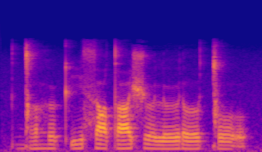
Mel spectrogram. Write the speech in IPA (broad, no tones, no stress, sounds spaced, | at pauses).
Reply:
ɡ͡ǀ ʌ ɦ ɵ kʼ i s ɤ tˤ i ʃ ɵ l ɵ ɾ ɤ ǀ o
